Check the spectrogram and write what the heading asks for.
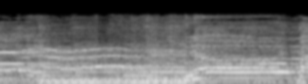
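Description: Live country band playing an instrumental break: acoustic guitar accompaniment under a sustained lead line played on harmonica, with a note bent sharply upward about two and a half seconds in.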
